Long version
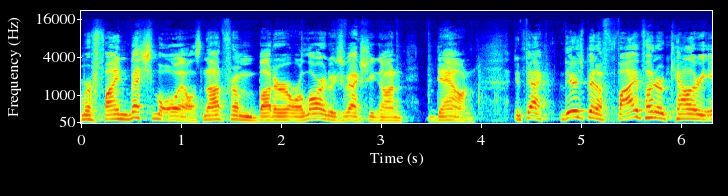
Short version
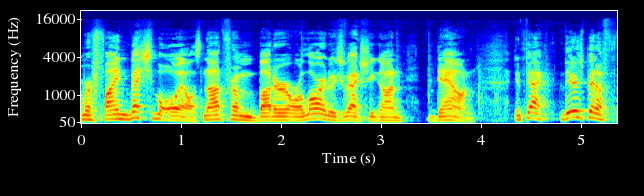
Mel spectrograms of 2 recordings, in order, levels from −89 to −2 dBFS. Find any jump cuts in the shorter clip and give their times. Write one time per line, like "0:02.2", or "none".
none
